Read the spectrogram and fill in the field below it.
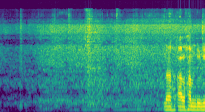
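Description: Banknotes rustle as they slide out of a cash machine.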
